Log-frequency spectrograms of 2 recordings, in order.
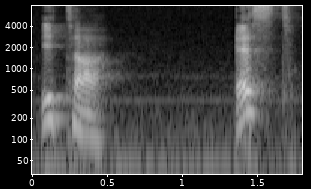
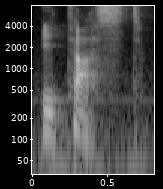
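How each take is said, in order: First: "ita est" as two separate words with a pause between; "ita ... est", carefully split; as written, unelided. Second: "itast" run together as one word; "itast", with the E of "est" dropped; elided vowel. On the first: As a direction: give "ita" its full final A, stop, then a high, loud "est". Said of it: "Notice we write". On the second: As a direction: merge "ita est" into two syllables, "i-TAST". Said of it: "but we actually say". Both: Shown as a demonstration.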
